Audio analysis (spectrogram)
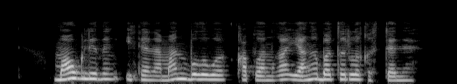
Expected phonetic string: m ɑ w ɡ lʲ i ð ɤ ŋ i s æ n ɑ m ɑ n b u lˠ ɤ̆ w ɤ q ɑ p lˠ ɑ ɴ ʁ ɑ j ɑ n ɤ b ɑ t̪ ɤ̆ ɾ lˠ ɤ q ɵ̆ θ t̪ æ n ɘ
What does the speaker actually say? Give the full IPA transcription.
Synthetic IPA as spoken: m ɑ w ɡ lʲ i ð ɤ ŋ i θ æ n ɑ m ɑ n b u lˠ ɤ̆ w ɤ q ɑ p lˠ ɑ ɴ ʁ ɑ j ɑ ɴ ɤ b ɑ t̪ ɤ̆ ɾ lˠ ɤ q ɵ̆ θ t̪ æ n ɘ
